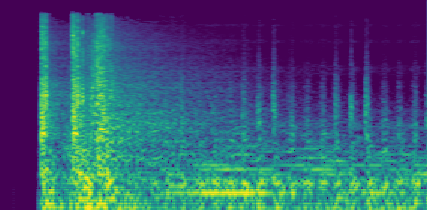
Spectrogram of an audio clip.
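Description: A fireball roars and whooshes.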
